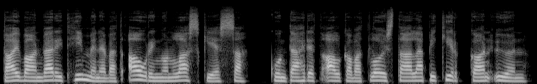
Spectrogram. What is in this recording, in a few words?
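Finnish; fi-FI; iOS Sounds; suvi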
